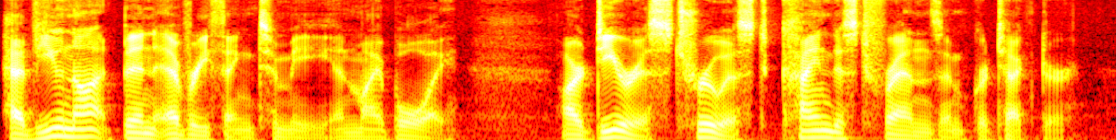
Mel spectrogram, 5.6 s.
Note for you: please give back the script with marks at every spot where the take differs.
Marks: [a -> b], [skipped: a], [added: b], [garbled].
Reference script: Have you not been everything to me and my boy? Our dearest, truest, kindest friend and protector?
Have you not been everything to me and my boy? Our dearest, truest, kindest [friend -> friends] and protector?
